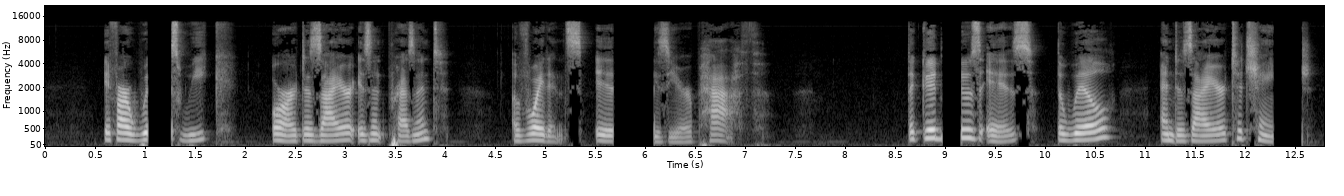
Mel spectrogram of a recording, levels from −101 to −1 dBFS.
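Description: Speech cuts out four times in a digital broadcast dropout: 1.03 to 1.28 s after "if our", 5.68 to 6.11 s, 8.97 to 9.18 s before "is the will and", and 12.28 to 12.59 s. Bad frames make the receiver mute behind a quick 8 ms fade, so those stretches are simply gone.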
